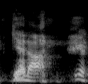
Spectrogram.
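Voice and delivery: laughing through the line. Retold or imitated. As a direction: say it while laughing. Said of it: "He's like".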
